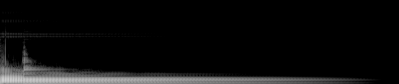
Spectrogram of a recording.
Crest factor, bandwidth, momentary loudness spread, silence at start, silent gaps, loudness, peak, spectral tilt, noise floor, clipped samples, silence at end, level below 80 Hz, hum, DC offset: 22 dB; 7.8 kHz; 22 LU; 0 s; none; -22 LUFS; 0 dBFS; -11.5 dB/octave; -62 dBFS; under 0.1%; 1 s; -34 dBFS; none; under 0.1%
